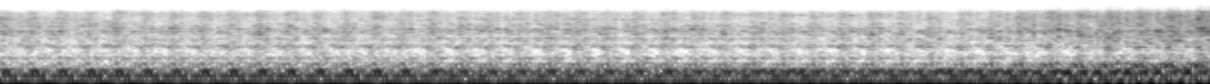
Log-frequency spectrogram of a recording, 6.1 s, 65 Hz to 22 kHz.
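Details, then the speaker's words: 2002 Chevrolet/GMC 2500HD parts truck of unknown history, very high mileage: steady even low rumble with smooth regular beat and no knocks or ticks; idles healthy with over 40 psi oil pressure and alternator charging. "holy smokes man holding more than 40 pounds of oil pressure alternators charging"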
